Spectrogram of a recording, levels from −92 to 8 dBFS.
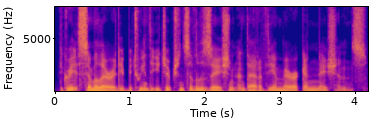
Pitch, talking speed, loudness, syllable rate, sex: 105 Hz, 185 wpm, -19 LUFS, 6.9 syllables/s, male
